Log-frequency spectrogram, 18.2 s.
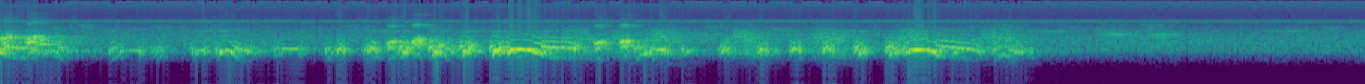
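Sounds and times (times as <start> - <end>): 
Barred Owl calling: 0.0 - 13.8.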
